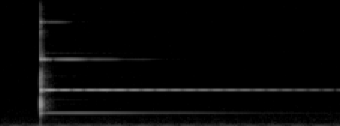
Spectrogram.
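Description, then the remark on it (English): A single meditation bell is struck once, a bright metallic strike followed by a long, pure ringing tone that slowly fades and wavers over several seconds. “And then I'll invite the bell to fully ring.”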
